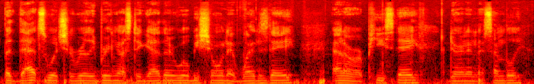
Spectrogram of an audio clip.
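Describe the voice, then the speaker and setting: A teenage boy, a student guest, speaking in searching, halting phrases. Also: on the low side, flat delivery, noisy background. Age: teens. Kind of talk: casual chat.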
